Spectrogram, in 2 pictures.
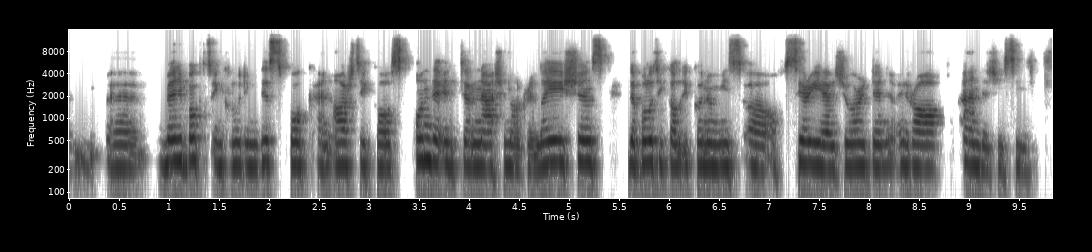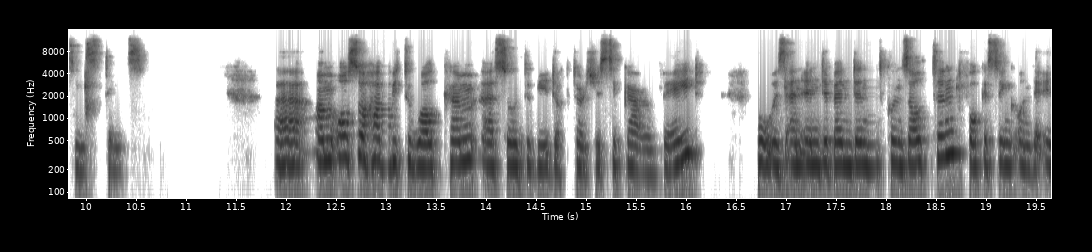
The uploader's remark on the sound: This public talk was conducted online via Zoom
